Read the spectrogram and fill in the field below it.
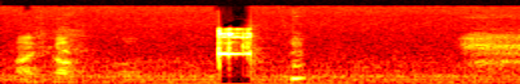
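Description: Two small ceramic cups clink together.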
